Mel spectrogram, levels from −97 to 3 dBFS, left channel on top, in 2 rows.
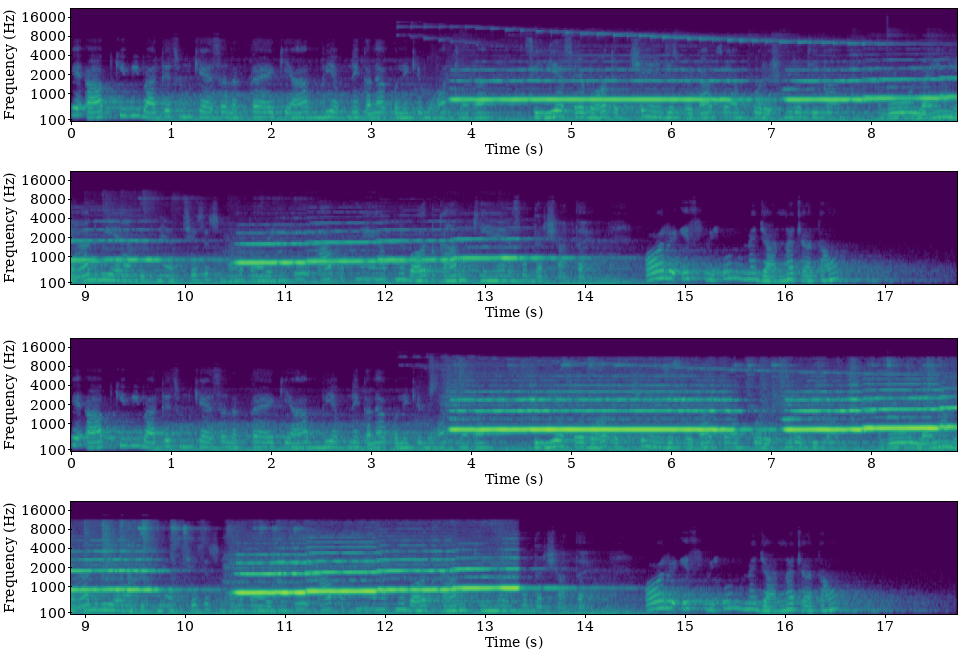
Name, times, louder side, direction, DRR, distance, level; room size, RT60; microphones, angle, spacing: voice 1, 0.0-4.3 4.5-7.7 8.1-14.1 14.6-16.5, left 1 dB, 10° left, 12 dB, 0.4 m, -39 dB
sound 1, 0.8-14.3, equal, 60° left, 2.8 m, -48 dB
Wind chime, 3.3-8.9, left 6 dB, 75° left, 3.2 m, -56 dB
sound 2, 3.8-6.7 7.1-9.8 10.5-13.3, right 9 dB, 80° right, 0.3 m, -22 dB
18.0 x 8.4 x 6.7 m, 2.9 s
head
